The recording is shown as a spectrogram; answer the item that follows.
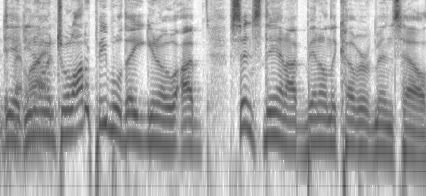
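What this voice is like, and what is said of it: Southern US Alabama accent. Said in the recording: “Where are you from originally? ... I'm from Alabama. ... I heard that accent.”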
